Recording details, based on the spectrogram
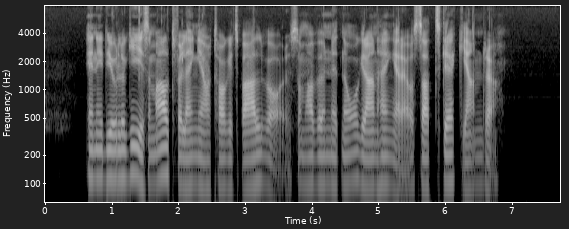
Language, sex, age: Swedish, male, 33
